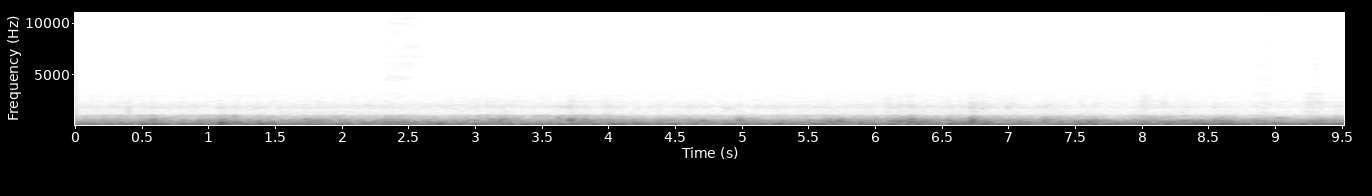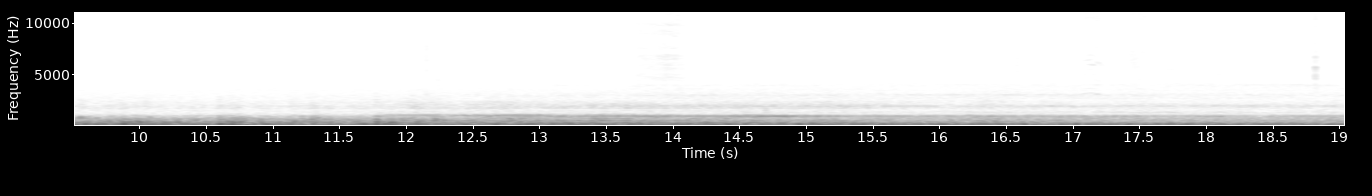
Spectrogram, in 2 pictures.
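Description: Hokuriku Shinkansen E7/W7-series train running at speed, heard inside the passenger cabin: a steady rumble of wheels and running gear. A faint steady whine joins it about two-thirds of the way through.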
